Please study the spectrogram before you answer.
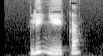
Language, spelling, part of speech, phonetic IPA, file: Russian, линейка, noun, [lʲɪˈnʲejkə], Ru-линейка.ogg
- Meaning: 1. ruler (for measuring or drawing straight lines) 2. line (for writing) 3. rule 4. line (formation) 5. linear algebra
